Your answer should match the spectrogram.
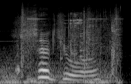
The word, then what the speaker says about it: schedule: Schedule. Yeah, why do they say it like that? It's the second time, right? Did you know that that's how they say it in the UK?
